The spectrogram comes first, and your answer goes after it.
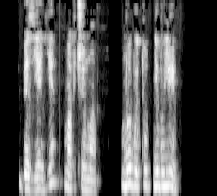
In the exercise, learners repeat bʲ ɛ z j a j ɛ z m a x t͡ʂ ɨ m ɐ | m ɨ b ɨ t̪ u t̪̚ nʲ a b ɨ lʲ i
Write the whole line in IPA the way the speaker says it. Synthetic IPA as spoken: bʲ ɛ z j a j ɛ m a x t͡ʂ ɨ m ɐ | m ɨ b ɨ t̪ u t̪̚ nʲ ɛ b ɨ lʲ i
